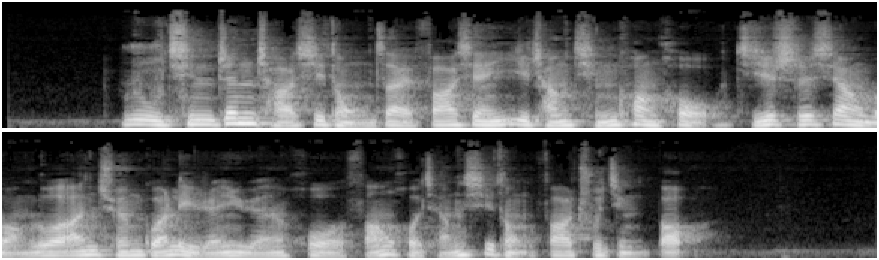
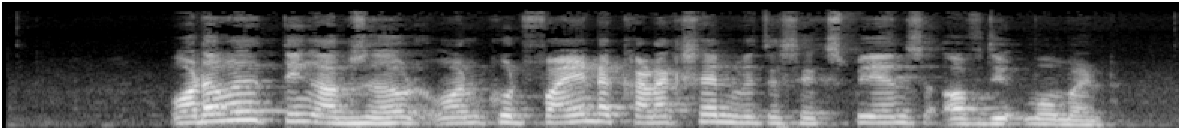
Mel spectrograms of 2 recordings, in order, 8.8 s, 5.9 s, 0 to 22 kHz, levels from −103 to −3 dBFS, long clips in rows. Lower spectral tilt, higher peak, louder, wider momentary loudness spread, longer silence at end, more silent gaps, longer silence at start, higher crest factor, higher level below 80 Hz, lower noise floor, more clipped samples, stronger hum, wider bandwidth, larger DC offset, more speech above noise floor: about the same, -7 dB/octave vs -6.5 dB/octave; about the same, -2 dBFS vs -2 dBFS; about the same, -19 LUFS vs -19 LUFS; second, 7 LU vs 10 LU; first, 0.9 s vs 0.4 s; neither; second, 0.6 s vs 0.85 s; about the same, 16 dB vs 18 dB; about the same, -52 dBFS vs -56 dBFS; about the same, -58 dBFS vs -60 dBFS; neither; neither; second, 12 kHz vs 16 kHz; neither; about the same, 40 dB vs 41 dB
